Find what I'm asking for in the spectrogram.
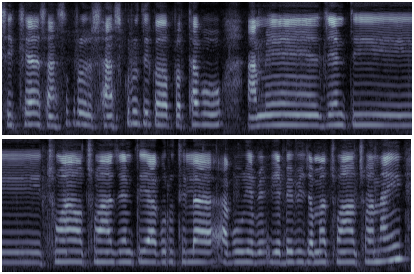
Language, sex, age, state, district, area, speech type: Odia, female, 45-60, Odisha, Koraput, urban, spontaneous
